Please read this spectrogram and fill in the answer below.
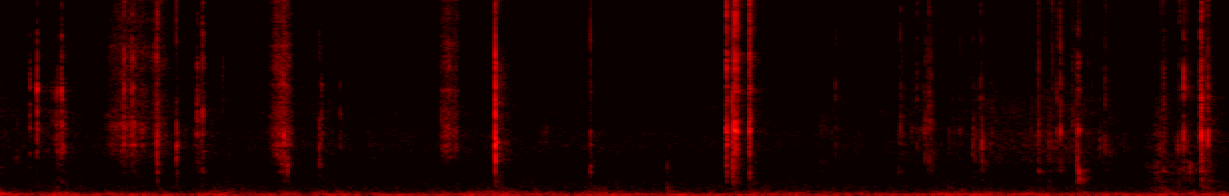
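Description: Faint scattered clicks and light scraping from a digital caliper being handled as its sliding jaw is pushed closed along the beam, with sharper clicks about three seconds in and about four and a half seconds in.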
